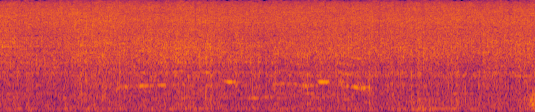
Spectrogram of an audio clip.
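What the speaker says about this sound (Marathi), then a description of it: "पनीरला फ्राय करून घेते" Paneer fries in plenty of ghee on a hot tawa for butter paneer, a loud, dense, steady sizzle and hiss filling the clip without letup.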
